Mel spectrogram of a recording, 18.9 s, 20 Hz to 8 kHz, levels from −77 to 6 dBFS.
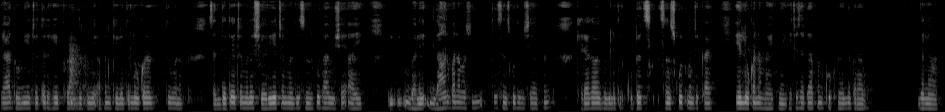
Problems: none marked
